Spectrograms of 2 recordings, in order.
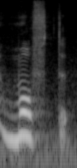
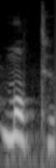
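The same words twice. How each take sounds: First: मुफ्त correct nukta pronunciation "muft". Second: मुफ्त said as "mupt", with a plain p sound; मुफ्त pronounced without the nukta; wrong way, without nukta. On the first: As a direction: give मुफ्त the nukta f, a breathy f through the teeth. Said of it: "ये होता है मुफ्त". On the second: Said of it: "लेकिन मुफ्त तो कुछ नहीं होता". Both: Shown as a demonstration.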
